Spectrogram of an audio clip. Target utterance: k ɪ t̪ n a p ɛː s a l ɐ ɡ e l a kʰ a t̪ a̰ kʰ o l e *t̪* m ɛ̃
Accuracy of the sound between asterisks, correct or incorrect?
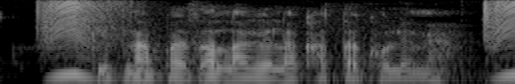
incorrect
